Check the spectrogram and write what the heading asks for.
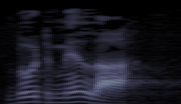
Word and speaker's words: Ludmila: Ludmila is the way you would pronounce her name.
